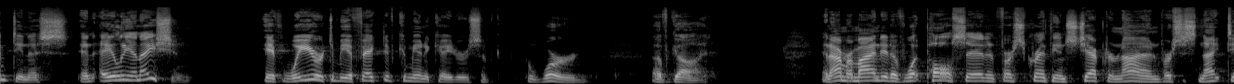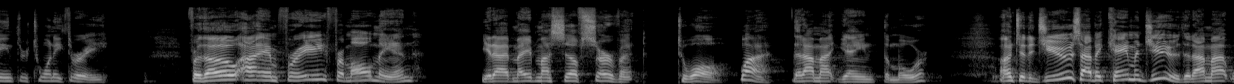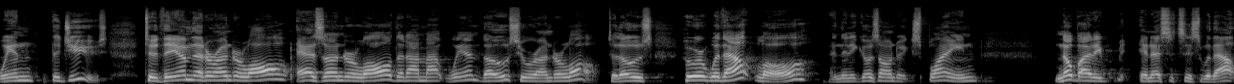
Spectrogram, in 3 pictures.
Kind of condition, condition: setting, large echoing room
